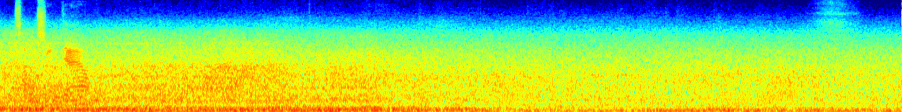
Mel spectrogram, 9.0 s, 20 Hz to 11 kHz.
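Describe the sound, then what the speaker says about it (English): An Egypt Air Boeing 777-300 airliner touches down at London Heathrow, a broad, loud engine roar that slowly eases off over several seconds. "Egypt Airs 777-300 touching down"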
